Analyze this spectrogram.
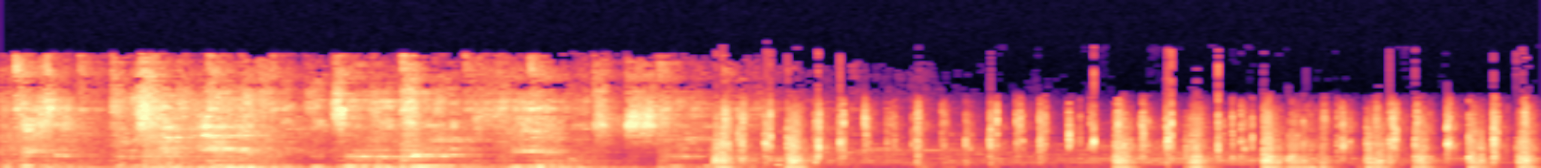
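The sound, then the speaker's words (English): Rhythmic stomping and sharp percussive claps from the Black Ice Step Team of the College of New Rochelle in New York, performing at the school's Straw Fest, starting after a few seconds of crowd noise and continuing in tight, repeated patterns with the audience audible underneath. “That's the Black Ice Step Team of the College of New Rochelle in New York at that school's Straw Fest.”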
